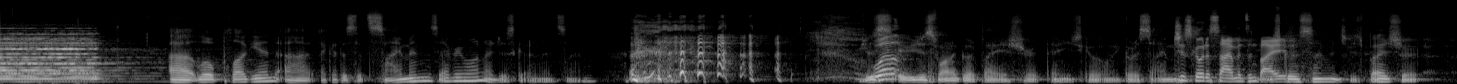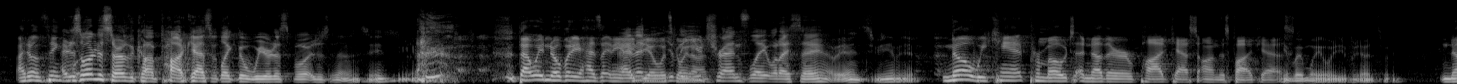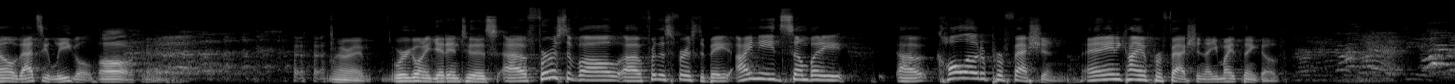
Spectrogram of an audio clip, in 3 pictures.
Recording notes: A very special episode recorded with a live audience at ThunderProv, a bi-weekly improv theatre show put on by the improv theatre company, Sorry Not Sorry.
